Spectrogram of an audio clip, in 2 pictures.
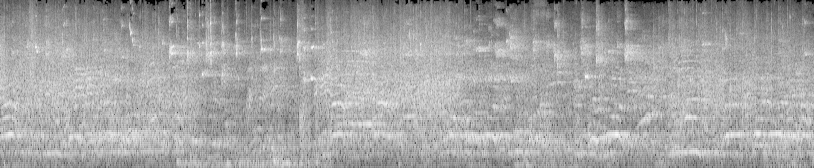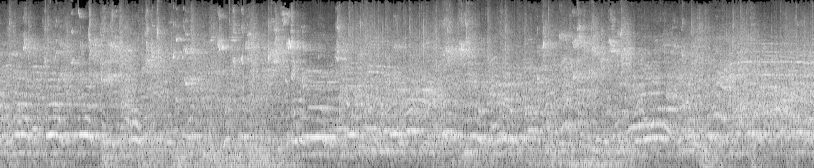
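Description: Basketball game sound in a gymnasium: a basketball dribbled on the hardwood court, with crowd and player voices throughout.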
